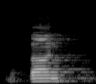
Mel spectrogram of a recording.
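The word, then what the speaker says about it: נתן: Nathun is how you pronounce it.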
